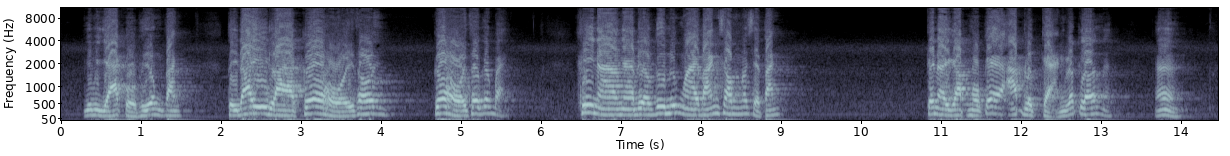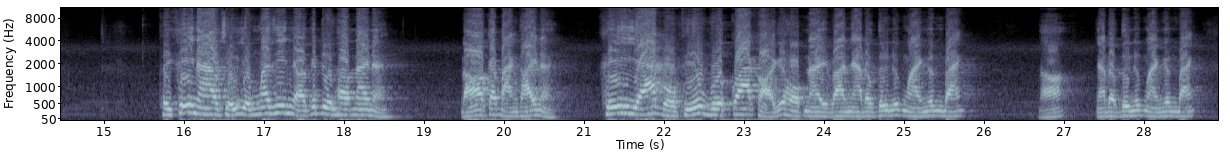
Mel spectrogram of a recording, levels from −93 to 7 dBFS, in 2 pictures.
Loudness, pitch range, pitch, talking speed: -21 LUFS, 135-185 Hz, 155 Hz, 175 wpm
